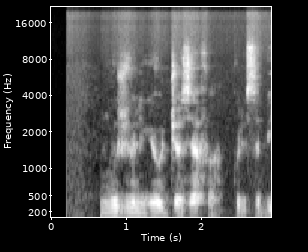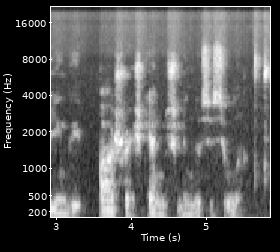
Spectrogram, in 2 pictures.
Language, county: Lithuanian, Klaipėda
